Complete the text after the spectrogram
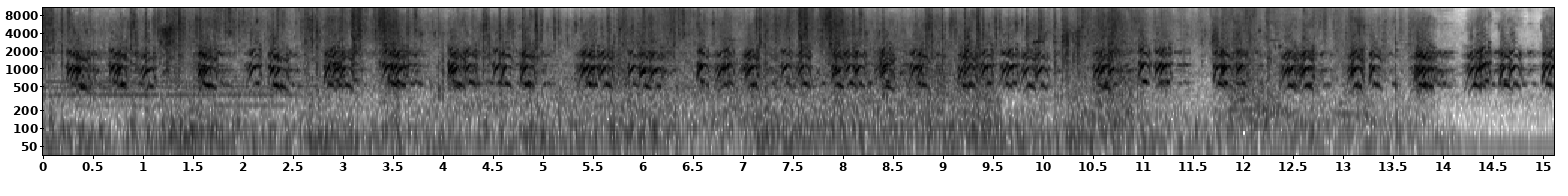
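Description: Strong wind roars across open ice.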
